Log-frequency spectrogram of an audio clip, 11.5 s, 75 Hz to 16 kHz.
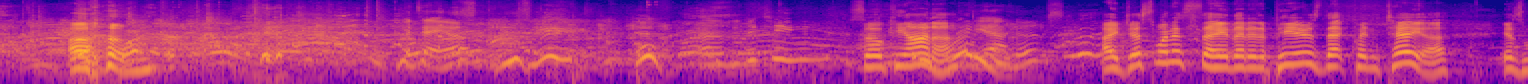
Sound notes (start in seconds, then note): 1.0 laughter, chatter; 4.1 lively chatter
